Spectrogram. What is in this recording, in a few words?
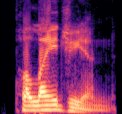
"Pelagian", American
